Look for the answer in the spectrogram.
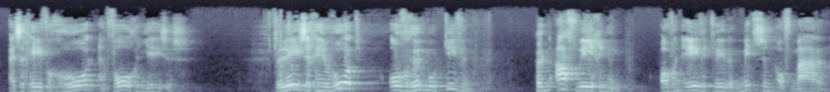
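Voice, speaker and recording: Slow, reflective male preacher in echoey church. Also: on the high side, a little mellow. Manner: slow, measured, reflective delivery with repeated phrases. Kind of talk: sermon.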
